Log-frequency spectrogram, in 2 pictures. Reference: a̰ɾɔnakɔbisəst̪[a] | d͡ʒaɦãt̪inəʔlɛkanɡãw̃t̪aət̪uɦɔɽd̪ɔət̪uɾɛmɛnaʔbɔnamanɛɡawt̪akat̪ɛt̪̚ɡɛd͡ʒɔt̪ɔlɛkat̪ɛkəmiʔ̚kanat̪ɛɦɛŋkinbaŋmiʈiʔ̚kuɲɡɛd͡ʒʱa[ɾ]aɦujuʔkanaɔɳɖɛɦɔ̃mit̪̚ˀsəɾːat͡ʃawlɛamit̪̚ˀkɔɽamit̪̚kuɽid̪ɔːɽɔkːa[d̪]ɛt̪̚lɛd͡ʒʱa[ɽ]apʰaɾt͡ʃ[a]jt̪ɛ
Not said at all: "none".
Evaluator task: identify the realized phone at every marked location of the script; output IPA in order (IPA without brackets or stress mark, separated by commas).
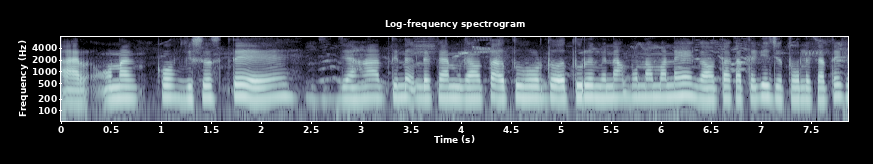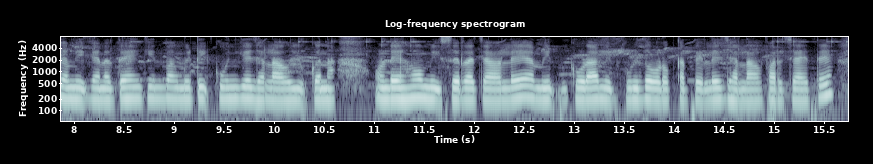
ɛ, l, t̪, l, a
